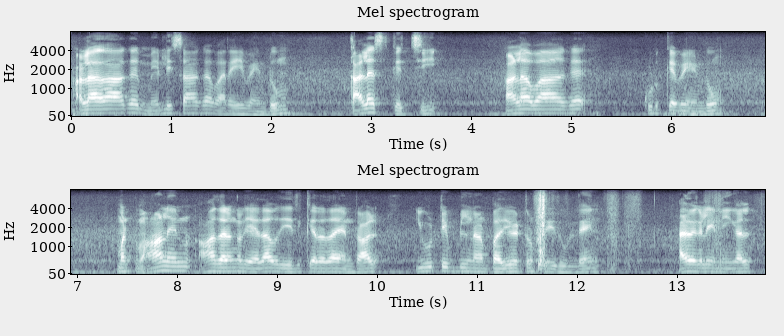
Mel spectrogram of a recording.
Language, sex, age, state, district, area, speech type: Tamil, male, 30-45, Tamil Nadu, Tiruchirappalli, rural, spontaneous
